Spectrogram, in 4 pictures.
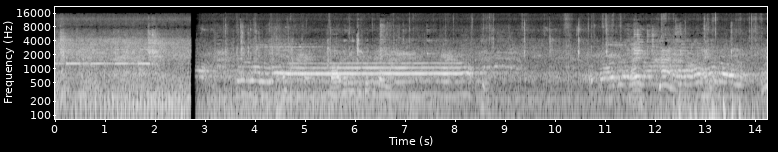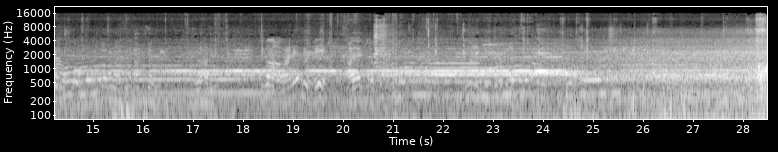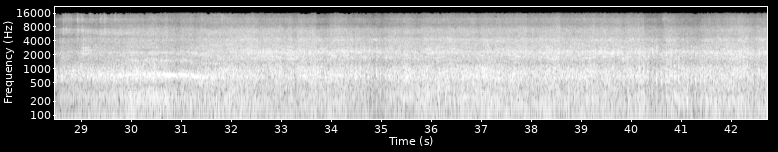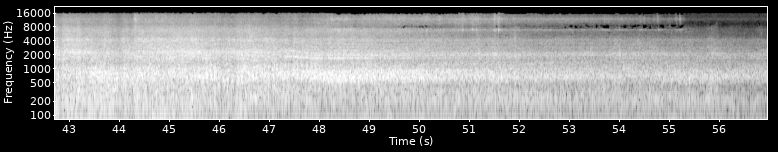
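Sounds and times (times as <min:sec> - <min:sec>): train wheel clatter: 0:03.0 - 0:18.5, 0:27.5 - 0:56.1.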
